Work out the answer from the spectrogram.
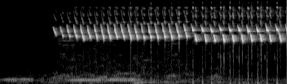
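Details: Energetic canary lure song for young learning canaries: after a faint low hum, a fast high rattling trill of evenly repeated notes runs steadily to the end.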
